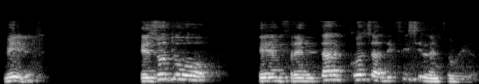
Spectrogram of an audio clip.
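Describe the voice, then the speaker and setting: A man's voice: a little high, expressive, unhurried, dark tone. A man preaching a sermon, telling stories with emotion and frequent hesitations. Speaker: pastor. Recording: echoey, slightly dull room recording.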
